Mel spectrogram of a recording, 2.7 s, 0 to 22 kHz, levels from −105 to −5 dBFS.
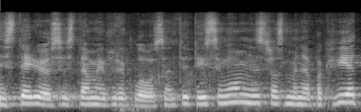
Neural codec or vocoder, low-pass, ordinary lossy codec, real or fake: none; 14.4 kHz; AAC, 64 kbps; real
